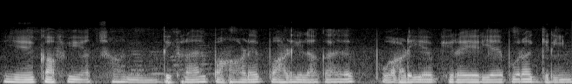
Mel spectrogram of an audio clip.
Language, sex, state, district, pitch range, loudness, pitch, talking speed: Hindi, male, Himachal Pradesh, Shimla, 105-115 Hz, -17 LUFS, 110 Hz, 200 wpm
